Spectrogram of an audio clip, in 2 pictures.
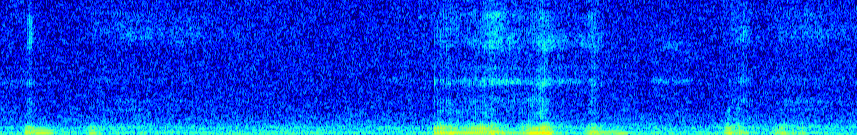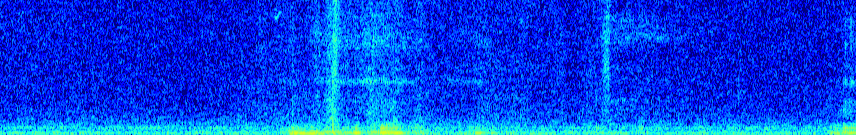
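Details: Lazy sleeping bulldog snoring: soft, irregular snorting breaths in short bursts over a quiet room; snoring.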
